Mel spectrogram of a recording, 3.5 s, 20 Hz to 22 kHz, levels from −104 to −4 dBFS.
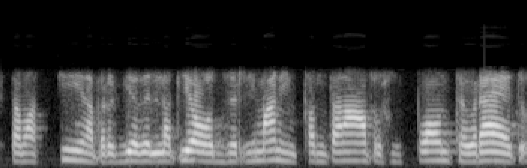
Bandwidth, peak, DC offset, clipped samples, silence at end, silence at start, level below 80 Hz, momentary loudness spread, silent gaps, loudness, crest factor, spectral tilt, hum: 4.1 kHz; -8 dBFS; under 0.1%; under 0.1%; 0 s; 0.1 s; -90 dBFS; 8 LU; none; -24 LUFS; 16 dB; -7.5 dB/octave; none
